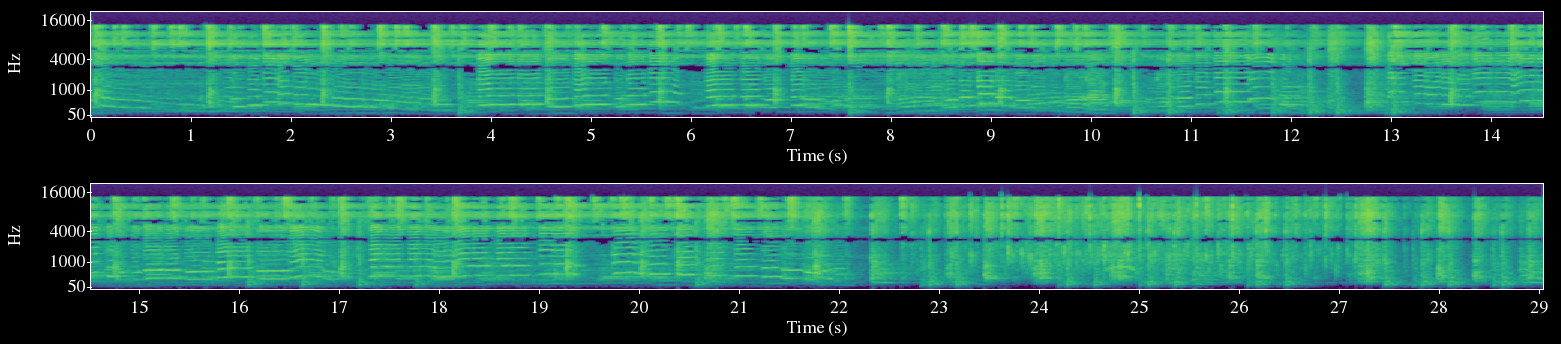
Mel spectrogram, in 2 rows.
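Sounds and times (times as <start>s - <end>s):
saxophone melody: 0.0s - 22.4s
drums: 0.0s - 29.0s.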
